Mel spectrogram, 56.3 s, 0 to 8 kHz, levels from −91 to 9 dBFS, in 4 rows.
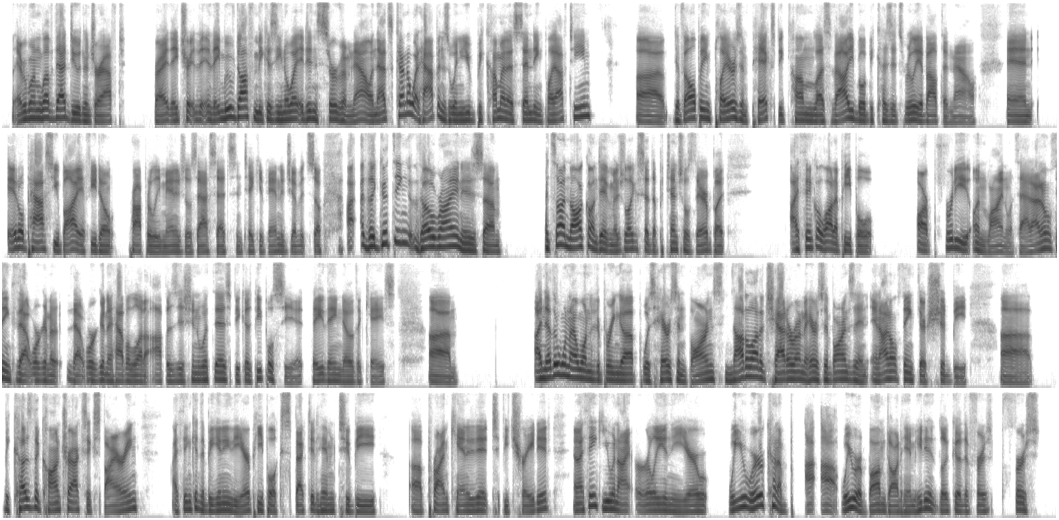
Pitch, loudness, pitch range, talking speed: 120 Hz, -21 LUFS, 105-140 Hz, 220 wpm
